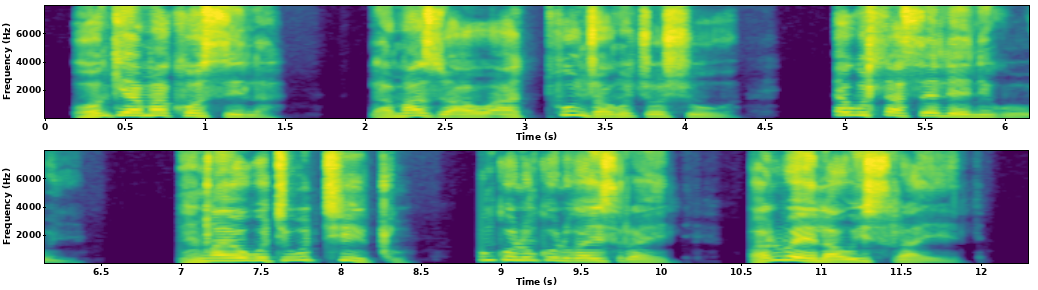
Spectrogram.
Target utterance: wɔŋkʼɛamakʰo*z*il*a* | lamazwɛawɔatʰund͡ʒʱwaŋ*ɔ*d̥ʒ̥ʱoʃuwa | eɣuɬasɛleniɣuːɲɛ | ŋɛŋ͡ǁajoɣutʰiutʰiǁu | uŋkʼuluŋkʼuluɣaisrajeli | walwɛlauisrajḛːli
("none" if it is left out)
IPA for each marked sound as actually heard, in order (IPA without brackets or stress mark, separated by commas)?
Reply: s, a, u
